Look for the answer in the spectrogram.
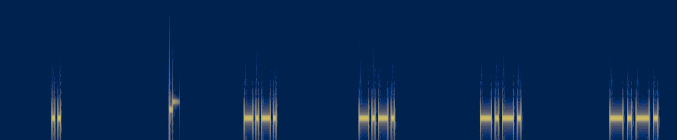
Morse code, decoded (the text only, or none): I CCCC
